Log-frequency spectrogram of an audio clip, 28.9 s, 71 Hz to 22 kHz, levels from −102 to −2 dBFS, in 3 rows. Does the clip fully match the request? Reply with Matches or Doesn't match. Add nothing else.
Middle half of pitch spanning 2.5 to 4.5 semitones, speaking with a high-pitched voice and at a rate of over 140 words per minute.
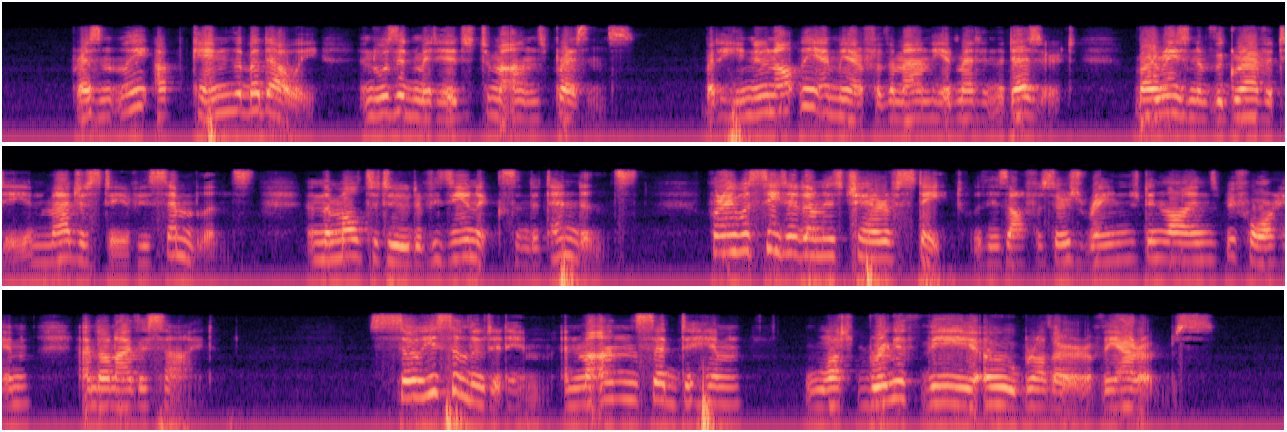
Matches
